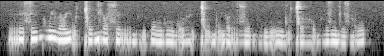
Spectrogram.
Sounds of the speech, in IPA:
risiɡʱuj lə˞jṵ ǀuɡjə˞ syrbʱḭpo ŋɡoŋɡo̰lɦḭ ǀṵɡṵ jə˞rzubʱoɡ ŋṵlndṵǀə˞ ɦo̰bʱizŋɡizɡu

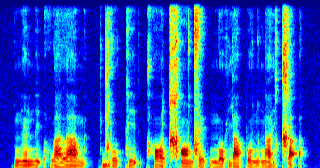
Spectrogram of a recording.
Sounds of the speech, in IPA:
n̪ẽ˧mi˦ʔhwa˧la˥˧m | ɡju˧ki˨ʔkʰɔ˧ t͡ɕʰɔ̃˧ d͡ze˨p̚ n̪o˦ʔja˥˧po˨˩n ŋa˨˩jt͡ɕa˨ʔ

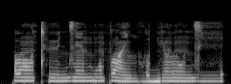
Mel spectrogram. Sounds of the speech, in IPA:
lˠõ˧tʰy˨ nzẽ˦mbõ˦plˠẽ˨ʎo̤˨l bʲõ˦lũ˧ nze̤˦

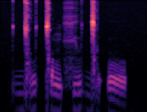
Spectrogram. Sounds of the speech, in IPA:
ɡ͡ǀo ǀɔŋxʲuɡ͡ǀə ʔo

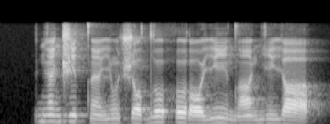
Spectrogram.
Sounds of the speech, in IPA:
ɡɛ̃˦d͡ʒi˦˨tɛ̃˨ jũ˧ʃɔ˧ do˦ho˦˨ ɾɔ˨˦ jĩ˦˨dã˨˦ ɡĩ˦ja˦˨

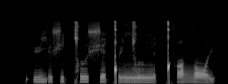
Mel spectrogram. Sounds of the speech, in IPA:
ʔyjyʃi ǀu ʃɘǃy ŋ͡ǀuŋəǃʰi ðˤy

